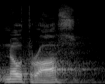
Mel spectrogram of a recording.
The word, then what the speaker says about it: nothros: Now, first of all, the word sluggish here, translated from a Greek word that is pronounced like nothros, but you probably don't care about that.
